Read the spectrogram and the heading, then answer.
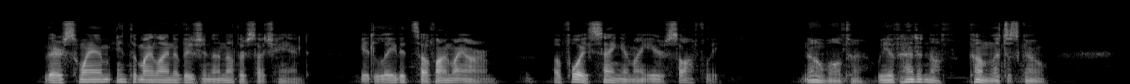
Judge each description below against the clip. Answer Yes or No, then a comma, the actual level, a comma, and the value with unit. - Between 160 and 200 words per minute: Yes, average, 175 wpm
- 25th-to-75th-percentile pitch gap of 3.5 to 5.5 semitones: Yes, average, 4.3 semitones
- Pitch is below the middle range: Yes, very low, 90 Hz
